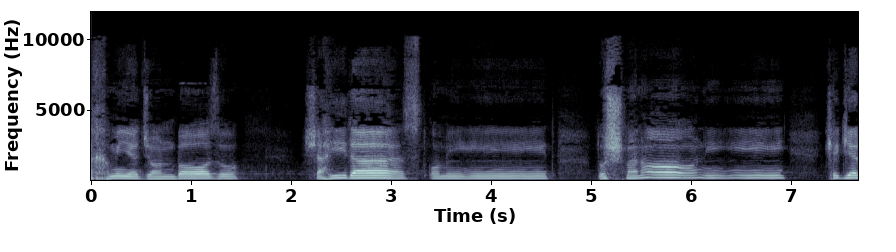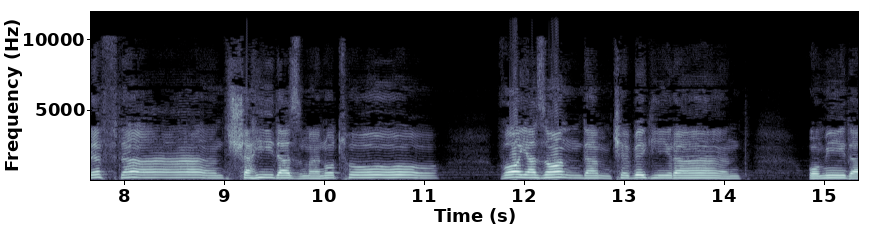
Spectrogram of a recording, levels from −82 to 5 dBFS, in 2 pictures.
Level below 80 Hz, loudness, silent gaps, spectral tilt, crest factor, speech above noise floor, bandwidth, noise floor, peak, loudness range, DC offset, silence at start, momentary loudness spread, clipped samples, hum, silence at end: -60 dBFS; -16 LUFS; none; -6.5 dB/octave; 16 dB; 40 dB; 10.5 kHz; -55 dBFS; 0 dBFS; 7 LU; under 0.1%; 0 s; 16 LU; 0.1%; none; 0 s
